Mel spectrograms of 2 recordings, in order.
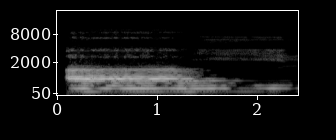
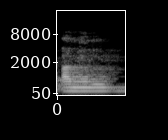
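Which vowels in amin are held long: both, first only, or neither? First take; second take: both; neither. First: Both vowels are held long. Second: Both vowels are said short. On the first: It asks God to grant the prayer. "kalau benar" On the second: It means safe. "kalau pendek"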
